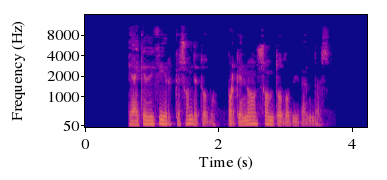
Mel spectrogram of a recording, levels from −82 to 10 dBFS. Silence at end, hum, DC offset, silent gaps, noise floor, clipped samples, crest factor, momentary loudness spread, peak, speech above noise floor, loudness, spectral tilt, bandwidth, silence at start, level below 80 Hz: 0.6 s; none; under 0.1%; none; -80 dBFS; under 0.1%; 18 dB; 12 LU; -10 dBFS; 53 dB; -28 LUFS; -6 dB/octave; 11 kHz; 0.65 s; -54 dBFS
